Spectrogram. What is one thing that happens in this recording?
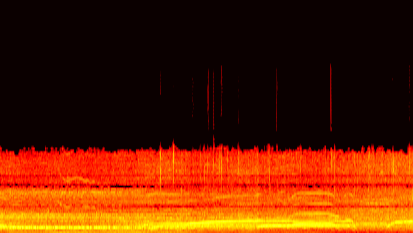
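An acoustic guitar rings out with strummed chords through a loudspeaker.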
